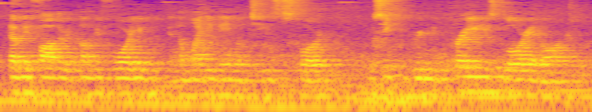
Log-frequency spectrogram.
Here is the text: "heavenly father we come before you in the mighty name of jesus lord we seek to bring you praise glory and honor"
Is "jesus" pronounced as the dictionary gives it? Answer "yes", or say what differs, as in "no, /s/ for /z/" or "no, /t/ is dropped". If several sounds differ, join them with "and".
yes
